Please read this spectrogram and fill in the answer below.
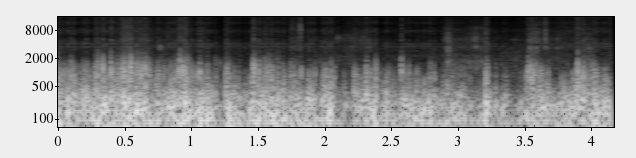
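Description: Wind buffeting the microphone in gusts, with irregular crunching knocks of footsteps on gravel.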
